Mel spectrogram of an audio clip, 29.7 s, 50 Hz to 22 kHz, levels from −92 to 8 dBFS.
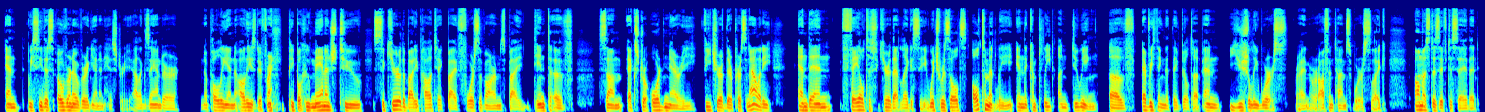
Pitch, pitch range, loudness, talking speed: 110 Hz, 105-120 Hz, -17 LUFS, 140 wpm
